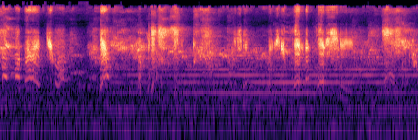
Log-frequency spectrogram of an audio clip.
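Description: A budgerigar chatters in a fast, scratchy warble of high chirps and squeaks.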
